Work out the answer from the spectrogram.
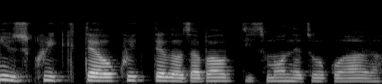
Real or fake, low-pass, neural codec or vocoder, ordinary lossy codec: real; 7.2 kHz; none; none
